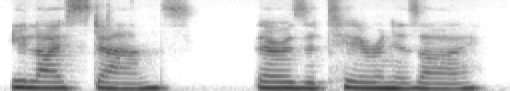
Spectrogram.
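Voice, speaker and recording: A woman with a mellow, mid-pitched voice narrates a play script. She reads out the stage directions for a table read. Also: level tone, moderate pace.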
